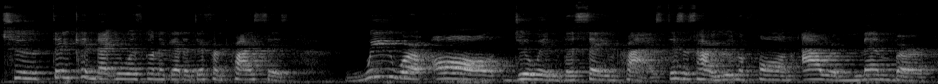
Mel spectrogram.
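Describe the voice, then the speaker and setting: A woman's voice: on the high side, bright, forceful tone. A woman in her fifties hosting an informal solo podcast, speaking emphatically and plainly, straight to her listeners. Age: 50s. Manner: emphatic, plain-spoken, direct address to listeners. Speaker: podcast host and hairstylist. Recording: very echoey, reverberant room.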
